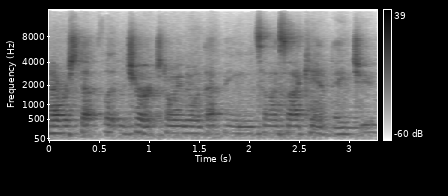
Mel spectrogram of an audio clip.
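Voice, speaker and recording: Amid noticeable background noise and audible room echo, a woman with an American accent and a fairly low pitch speaks in an animated tone at a very fast pace. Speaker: conference speaker. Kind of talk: testimony. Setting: stage with audience. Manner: loud.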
